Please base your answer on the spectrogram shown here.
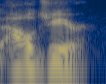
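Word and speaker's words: Allgeier: just it's actually make it easy it's it's algier Alger okay he has 900 running yards exactly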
